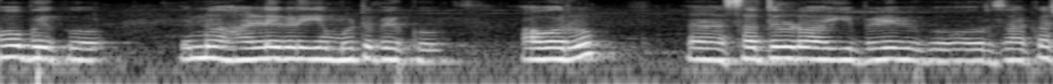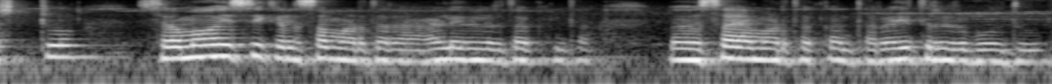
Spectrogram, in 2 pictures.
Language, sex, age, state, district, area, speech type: Kannada, female, 60+, Karnataka, Koppal, rural, spontaneous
